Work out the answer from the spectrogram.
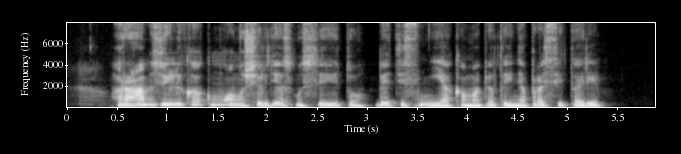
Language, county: Lithuanian, Panevėžys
